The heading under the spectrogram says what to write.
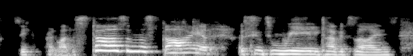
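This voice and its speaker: A woman talks at a fairly quick pace. She has an English accent. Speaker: promotional products supplier. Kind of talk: business presentation. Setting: video call. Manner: fast.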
